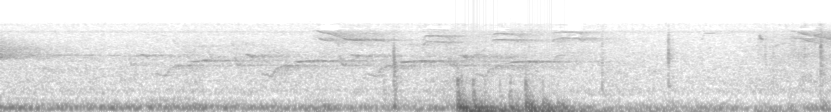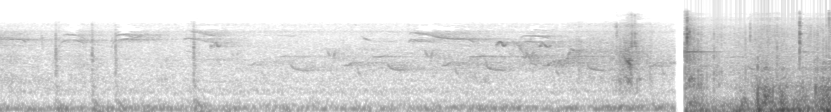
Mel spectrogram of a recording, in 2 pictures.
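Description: Small birds chirping and singing, many short repeated calls. A brief low thump comes about two seconds in, and a loud rough rushing noise sets in near the end.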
